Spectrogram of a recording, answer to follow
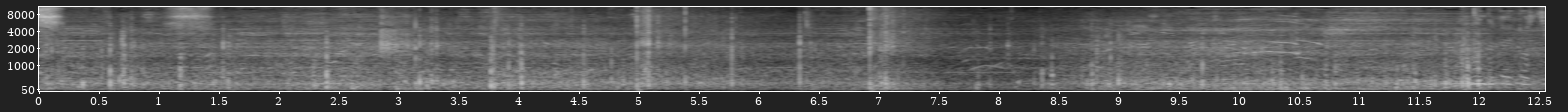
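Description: Fireworks and firecrackers going off across a city at once: a dense, unbroken crackle of many pops, with several sharper bangs standing out, the clearest about five and seven seconds in.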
